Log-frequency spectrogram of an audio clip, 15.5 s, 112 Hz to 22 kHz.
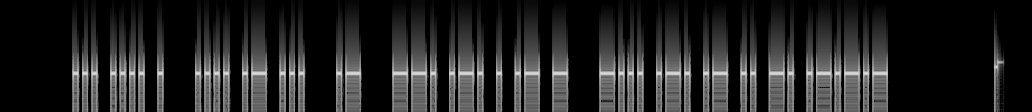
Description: Morse code, heard as a keyed tone, about 17 wpm, 700 Hz. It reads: SHE HAS A GREAT BRAIN.
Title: Sentences from Top 1100 Words 17wpm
